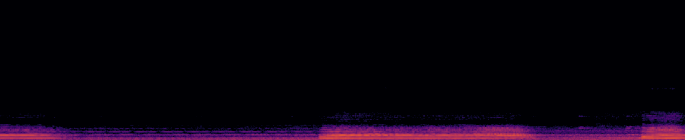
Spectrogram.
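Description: Union Pacific diesel locomotive's multi-note air horn sounding for the grade crossing: a long blast ending about a second in, another long blast from about five to eight seconds, and a short blast starting near the end, over a low rumble from the approaching train. The long-long-short sequence is the standard crossing warning.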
